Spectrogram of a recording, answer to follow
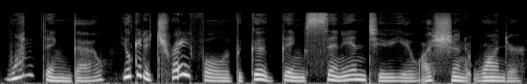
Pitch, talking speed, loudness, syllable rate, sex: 205 Hz, 205 wpm, -16 LUFS, 4.3 syllables/s, female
